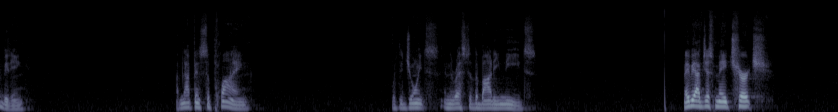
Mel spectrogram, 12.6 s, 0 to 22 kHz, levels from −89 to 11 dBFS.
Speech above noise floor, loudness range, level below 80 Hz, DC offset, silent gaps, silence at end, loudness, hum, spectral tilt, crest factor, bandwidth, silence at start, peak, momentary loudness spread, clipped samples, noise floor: 39 dB; 12 LU; -70 dBFS; under 0.1%; none; 1.05 s; -38 LUFS; none; -6.5 dB/octave; 24 dB; 16 kHz; 0 s; -18 dBFS; 20 LU; under 0.1%; -77 dBFS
